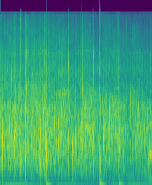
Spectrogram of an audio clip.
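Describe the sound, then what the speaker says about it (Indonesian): Audience applause at a music awards ceremony, dense and steady clapping from a crowd filling the short moment, loud and close without pause. "tepuk tangan untuk kita semua"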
